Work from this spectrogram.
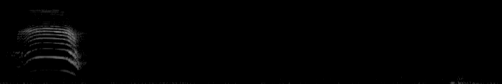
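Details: Wild-caught leopard frog, still alive while a wild-caught broad-banded water snake feeds on it, gives its distress call, said to warn others a snake is near: one loud, drawn-out, strongly harmonic scream arching up then down, under a second, then quiet with a faint thump.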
